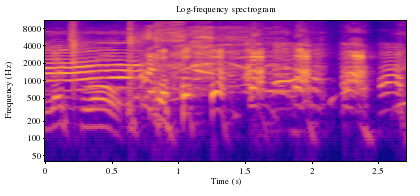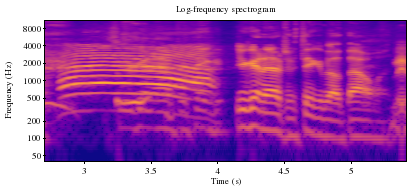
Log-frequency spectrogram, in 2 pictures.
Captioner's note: all laughing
